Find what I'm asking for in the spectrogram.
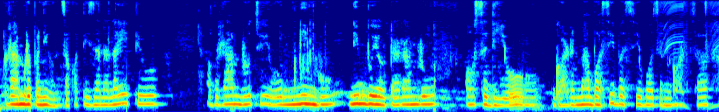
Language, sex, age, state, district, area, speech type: Nepali, female, 18-30, West Bengal, Kalimpong, rural, spontaneous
